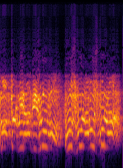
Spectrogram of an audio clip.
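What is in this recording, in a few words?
Serbian damaged engine mood high, speech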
